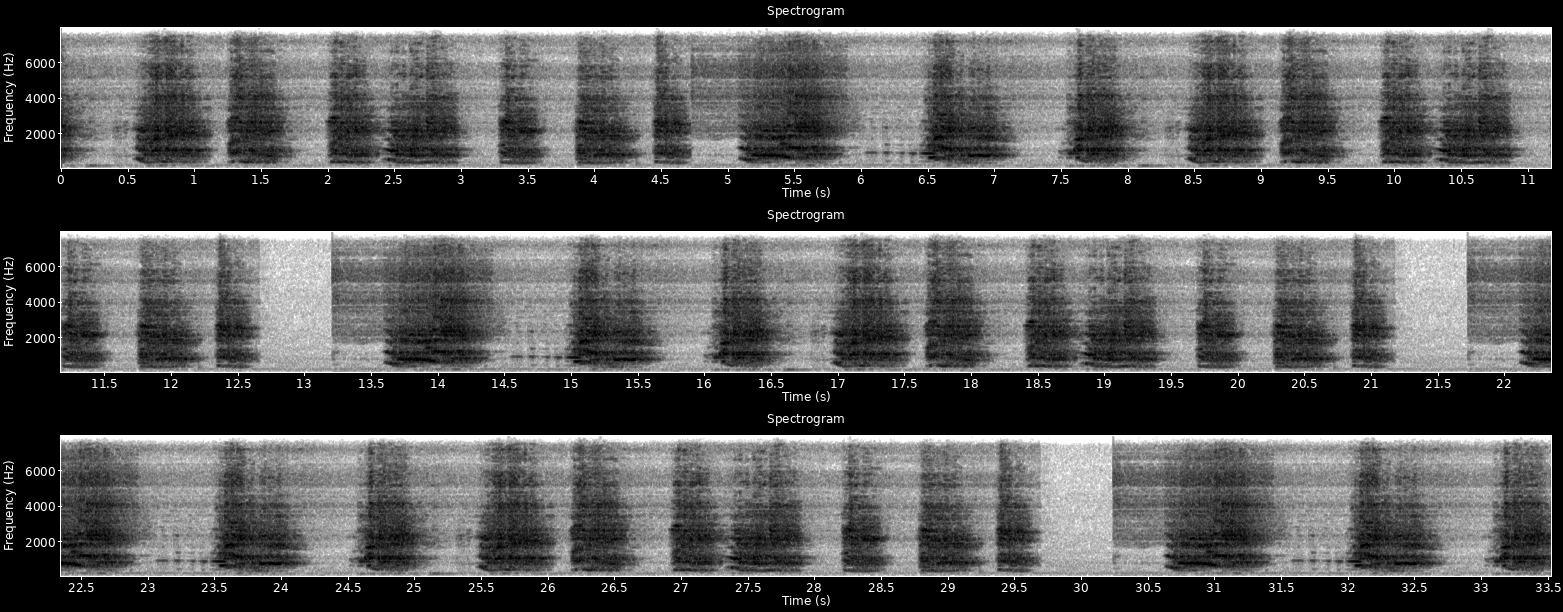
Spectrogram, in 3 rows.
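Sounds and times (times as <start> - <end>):
orangutan call: 0.0 - 12.7, 13.6 - 21.2, 22.1 - 29.8, 30.6 - 33.5.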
